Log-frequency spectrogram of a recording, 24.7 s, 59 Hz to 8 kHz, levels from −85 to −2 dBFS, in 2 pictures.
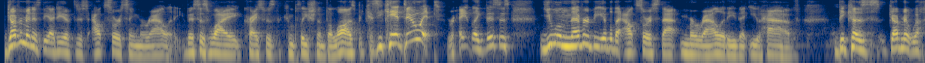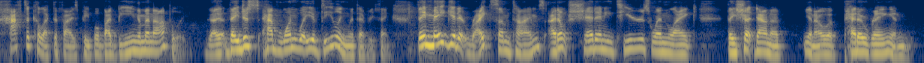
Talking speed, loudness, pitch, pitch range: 200 wpm, -21 LUFS, 145 Hz, 125-190 Hz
